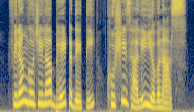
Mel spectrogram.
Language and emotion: Marathi, neutral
